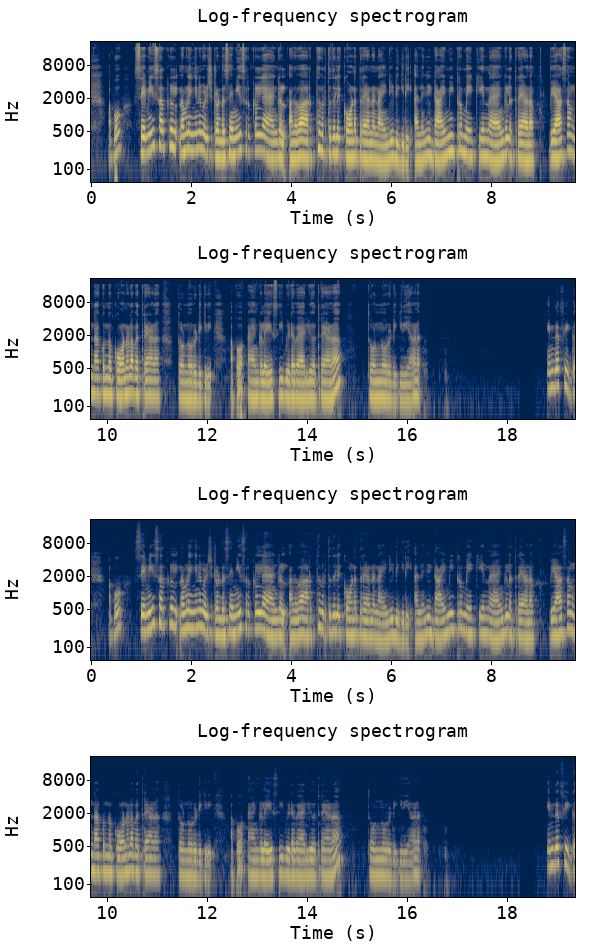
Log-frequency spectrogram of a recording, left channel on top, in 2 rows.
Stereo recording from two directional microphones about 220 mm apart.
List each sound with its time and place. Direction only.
0.0 s speech: 25° left (ahead or behind)
18.8 s speech: 5° left (ahead or behind)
